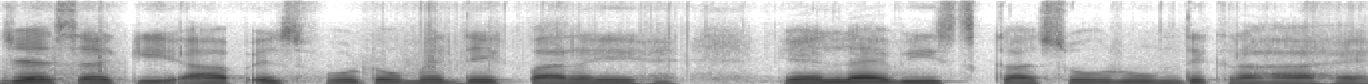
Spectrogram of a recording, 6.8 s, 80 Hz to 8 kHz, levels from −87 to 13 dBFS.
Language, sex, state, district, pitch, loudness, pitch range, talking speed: Hindi, female, Uttar Pradesh, Jyotiba Phule Nagar, 180 Hz, -19 LUFS, 180-190 Hz, 150 wpm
